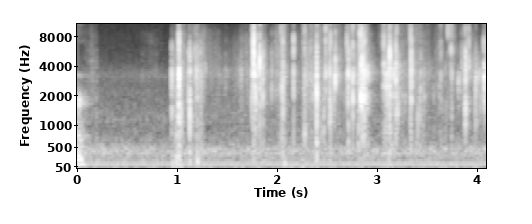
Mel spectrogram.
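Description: A small sealed white blind-bag packet crinkling in the hands as it is twisted and tugged at its tear notch, a rapid irregular crackle starting about a second in; the packet is hard to tear open.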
